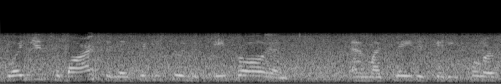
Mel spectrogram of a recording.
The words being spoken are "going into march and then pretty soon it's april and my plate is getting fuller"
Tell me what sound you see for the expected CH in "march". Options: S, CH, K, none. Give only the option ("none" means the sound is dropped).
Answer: S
